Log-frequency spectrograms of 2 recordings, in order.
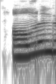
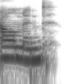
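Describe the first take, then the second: First: Almond opening on an "ah" vowel; first variant. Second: Almond opening on the vowel of "cat"; second variant. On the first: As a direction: say "almond" as AHL-mund. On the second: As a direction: say "almond" as AL-mund. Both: Shown as a demonstration. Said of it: "do you say almond or almond?".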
